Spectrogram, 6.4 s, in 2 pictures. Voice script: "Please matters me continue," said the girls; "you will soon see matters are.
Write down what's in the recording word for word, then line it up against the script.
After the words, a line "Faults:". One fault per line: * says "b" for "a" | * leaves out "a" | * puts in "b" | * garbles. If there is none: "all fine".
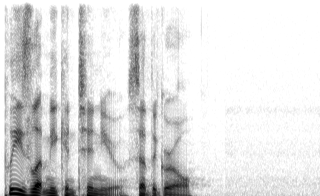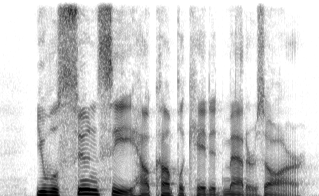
"Please let me continue," said the girl; "you will soon see how complicated matters are.
Faults:
* says "let" for "matters"
* says "girl" for "girls"
* puts in "how complicated"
